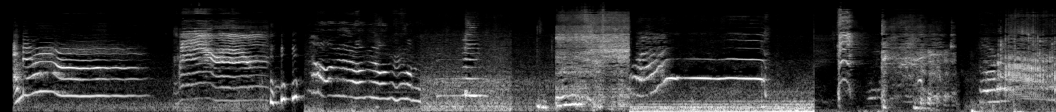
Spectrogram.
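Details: Domestic cats voicing a run of meows: drawn-out harmonic cries that waver, rise and fall, several in quick succession from different cats, broken by a loud noisy burst, with human voices and snatches of music around them.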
